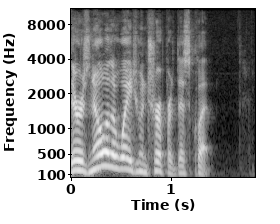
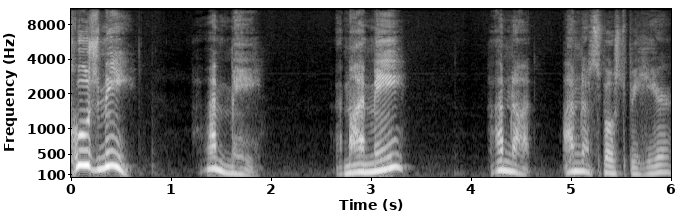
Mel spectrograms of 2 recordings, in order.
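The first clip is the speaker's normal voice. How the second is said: put-on muddled, confused, senile old man voice.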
